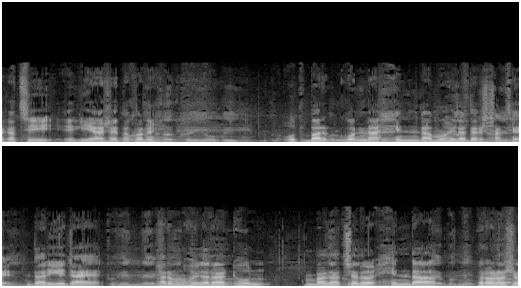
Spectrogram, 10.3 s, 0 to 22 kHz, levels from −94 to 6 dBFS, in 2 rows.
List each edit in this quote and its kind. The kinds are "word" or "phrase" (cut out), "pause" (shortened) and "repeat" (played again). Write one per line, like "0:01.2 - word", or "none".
none

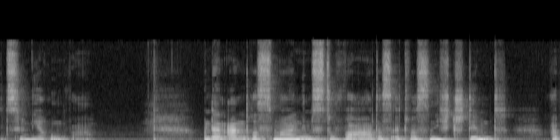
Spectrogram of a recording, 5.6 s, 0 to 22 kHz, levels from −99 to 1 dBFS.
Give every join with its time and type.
none

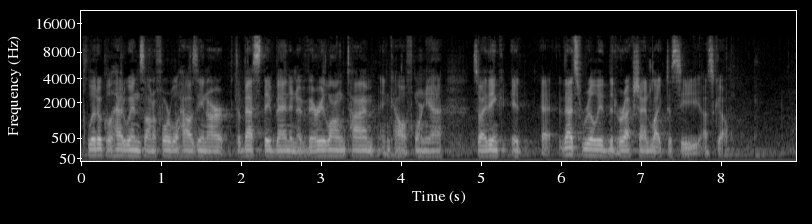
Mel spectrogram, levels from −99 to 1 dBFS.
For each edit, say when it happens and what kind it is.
none

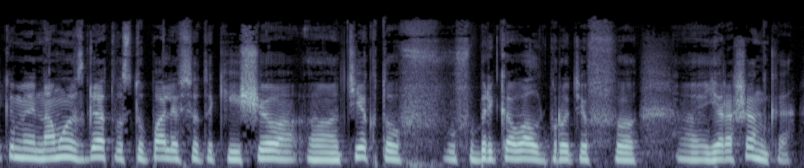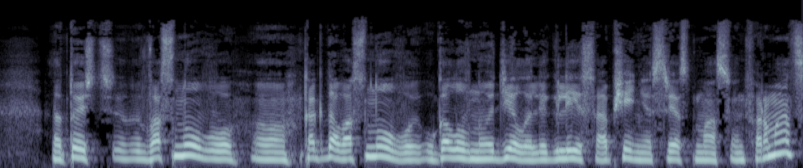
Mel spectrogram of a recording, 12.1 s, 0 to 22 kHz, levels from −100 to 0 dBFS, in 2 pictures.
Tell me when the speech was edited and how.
0:04.1 - word
0:05.0 - phrase

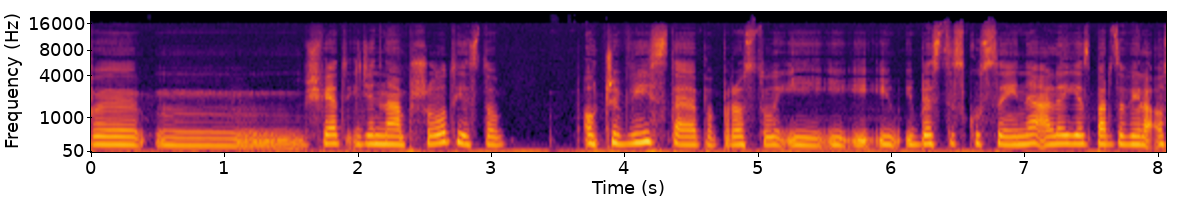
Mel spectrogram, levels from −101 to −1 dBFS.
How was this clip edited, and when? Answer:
none

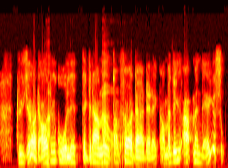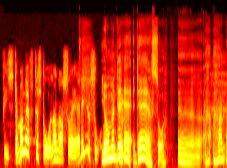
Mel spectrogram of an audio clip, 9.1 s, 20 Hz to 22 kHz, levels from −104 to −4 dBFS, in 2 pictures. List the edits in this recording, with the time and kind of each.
none

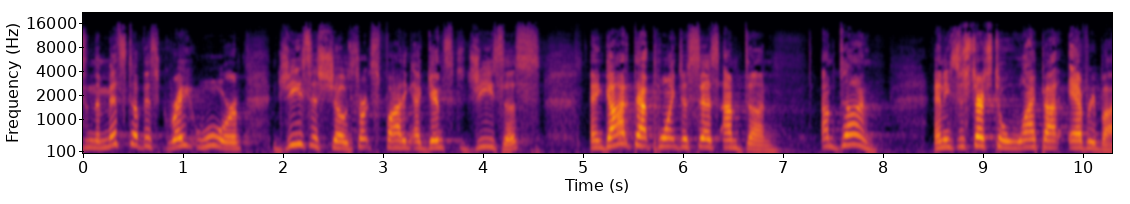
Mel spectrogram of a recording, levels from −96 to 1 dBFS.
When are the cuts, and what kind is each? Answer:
0:02.7 - phrase

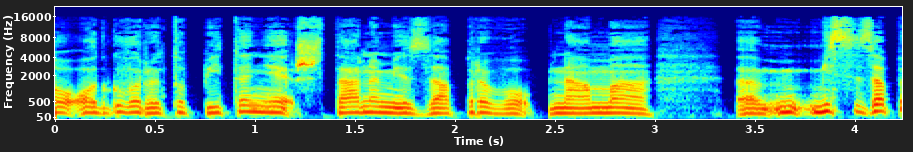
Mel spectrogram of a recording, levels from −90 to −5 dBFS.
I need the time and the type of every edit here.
0:02.5 - phrase

